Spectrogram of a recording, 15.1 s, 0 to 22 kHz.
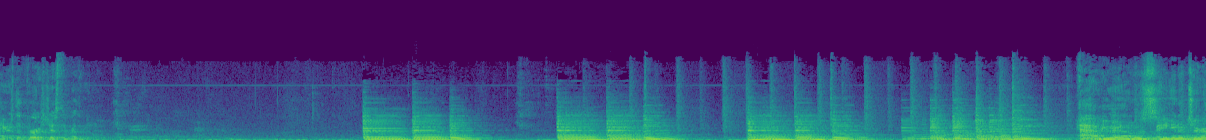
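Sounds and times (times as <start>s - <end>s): jazz piano chord phrases: 4.5s - 15.0s.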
